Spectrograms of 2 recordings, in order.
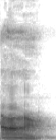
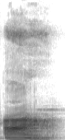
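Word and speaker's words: hour: elephant, an umbrella, an R. Here h is silent. Vowels a, e, i, o, u, but article uses uh uses depends on sound, not on letters. For example, an R, an honest, a university, a European.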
